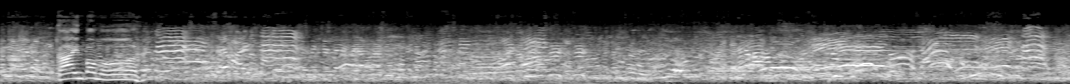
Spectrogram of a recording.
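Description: A young woman speaks animatedly into a microphone, heard through a loudspeaker.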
